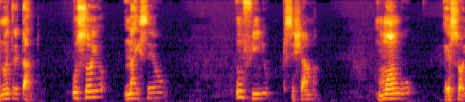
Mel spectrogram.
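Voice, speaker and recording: The speaker moves at a very slow pace with long, frequent pauses, big swings in loudness and ordinary pitch variation. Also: man. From Angola, Soyo (Zaire province). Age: 70s. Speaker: traditional community chief. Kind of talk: oral history interview.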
